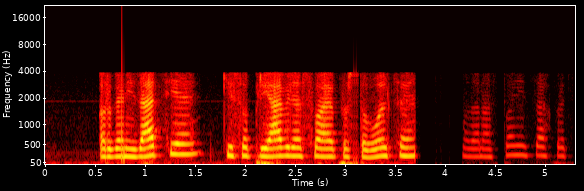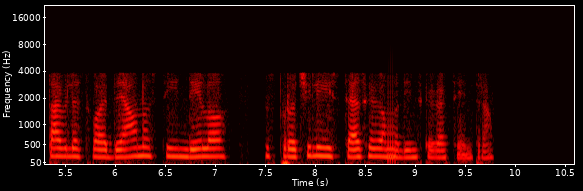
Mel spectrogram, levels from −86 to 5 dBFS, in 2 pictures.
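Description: From start to finish the speech passes through G.726 ADPCM at 24 kbit/s. This codec sends only a few bits per sample, each coding the difference from a predicted value. At this rate there are too few bits, and the damage is plainly audible. A harsh, rasping hiss rides on the voice and rises and falls with its level. The band is cut off near 3.9 kHz, so the sound is dull and telephone-like.

At 0.77 s comes the first repeated buffer. A piece of about 23 ms plays once more. It is heard as a short stutter with a hard join. That length fits a 1024-sample buffer. Fresh audio was late, so the player looped the last block. About 20 ms of speech is lost. Right after "ki so prijavile svoje", at 3.09 s, the same block sounds twice extra, and about 50 ms goes missing.

From 3.70 s to the end, the voice drops by about 22 dB. It becomes a faint remnant. The likely cause is one channel inverted. With one side's polarity flipped, the centred voice cancels when the two channels are summed to mono. 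Only their small differences survive.

Two more repeated buffers fall inside this stretch. At 7.41 s the block plays four extra times and about 100 ms is lost. This is heard as a stutter. At 8.73 s there are three extra plays and about 70 ms goes missing.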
